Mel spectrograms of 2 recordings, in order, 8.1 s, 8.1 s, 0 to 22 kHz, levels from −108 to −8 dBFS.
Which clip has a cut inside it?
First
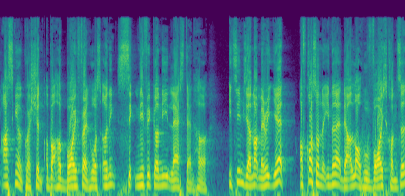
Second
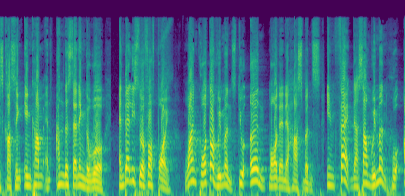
second; 1 cut; at 6.5 s

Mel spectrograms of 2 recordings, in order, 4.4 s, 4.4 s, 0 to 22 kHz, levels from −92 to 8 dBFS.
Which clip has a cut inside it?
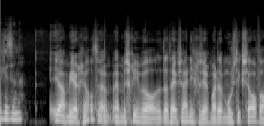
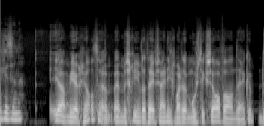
second; 2 cuts; at 2.3 s, 2.9 s

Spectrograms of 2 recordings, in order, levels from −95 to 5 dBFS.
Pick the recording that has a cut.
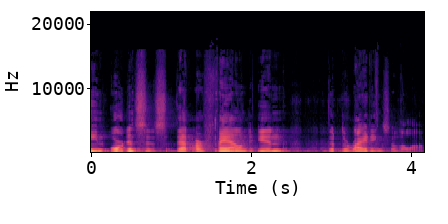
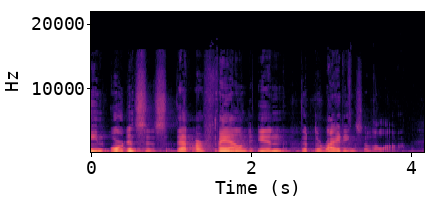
second; 1 cut; at 2.5 s

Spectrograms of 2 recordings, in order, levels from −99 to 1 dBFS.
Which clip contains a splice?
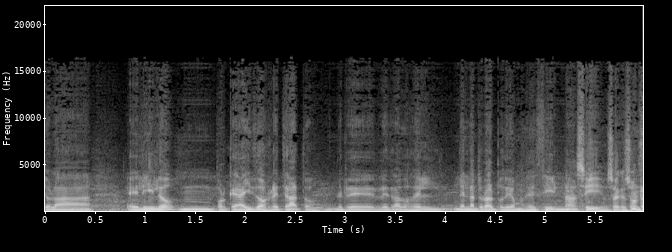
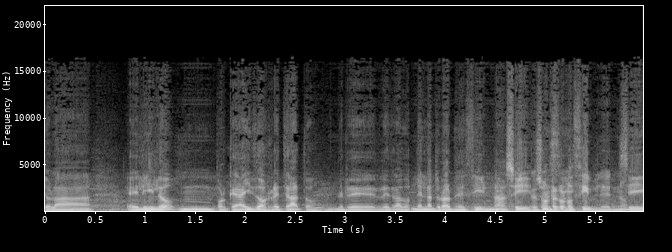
second; 3 cuts; at 3.6 s, 4.1 s, 4.9 s

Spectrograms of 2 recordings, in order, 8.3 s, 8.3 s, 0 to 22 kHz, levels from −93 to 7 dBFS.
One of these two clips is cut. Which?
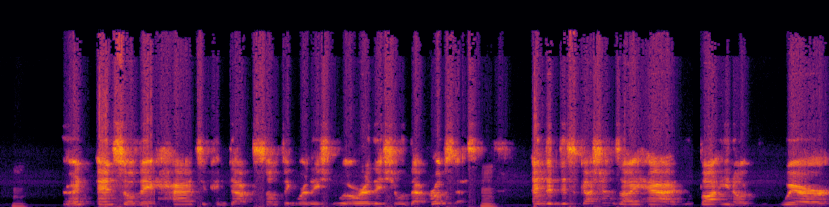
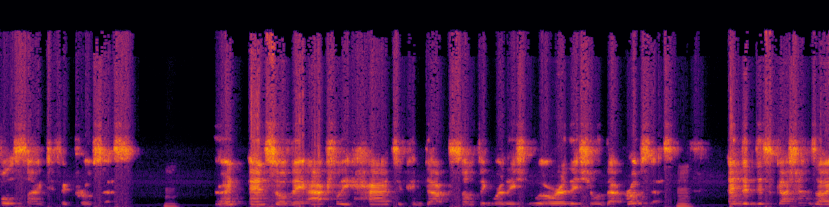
first; 2 cuts; at 1.5 s, 6.9 s

